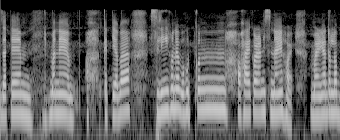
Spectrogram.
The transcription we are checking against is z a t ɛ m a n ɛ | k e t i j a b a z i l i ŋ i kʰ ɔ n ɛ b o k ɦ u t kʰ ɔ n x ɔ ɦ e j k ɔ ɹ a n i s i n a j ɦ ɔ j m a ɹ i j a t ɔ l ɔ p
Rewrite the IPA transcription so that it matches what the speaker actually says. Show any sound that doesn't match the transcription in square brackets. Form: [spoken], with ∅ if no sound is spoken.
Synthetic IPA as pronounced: z a t ɛ m a n ɛ | k e t i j a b a [s] i l i ŋ i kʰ ɔ n ɛ b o [∅] ɦ u t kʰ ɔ n x ɔ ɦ [a] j k ɔ ɹ a n i s i n a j ɦ ɔ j m a ɹ i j a t ɔ l ɔ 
